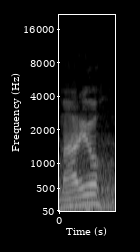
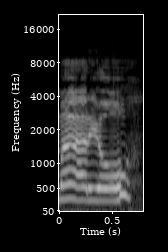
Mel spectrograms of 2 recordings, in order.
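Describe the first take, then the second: First: It is said in the speaker's ordinary accent. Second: It is said in a put-on Italian accent.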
